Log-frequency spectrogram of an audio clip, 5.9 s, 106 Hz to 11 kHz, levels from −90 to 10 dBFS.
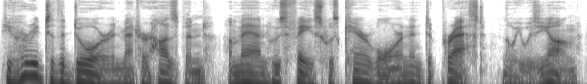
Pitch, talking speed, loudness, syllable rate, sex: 90 Hz, 215 wpm, -20 LUFS, 5.1 syllables/s, male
